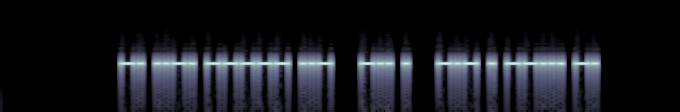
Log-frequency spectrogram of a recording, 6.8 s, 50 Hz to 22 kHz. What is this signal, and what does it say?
Morse code, heard as a keyed tone, about 28 wpm, 700 Hz. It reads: NF0U DE KE7N
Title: USA Callsign DE Callsign - 4 Characters - 28wpm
